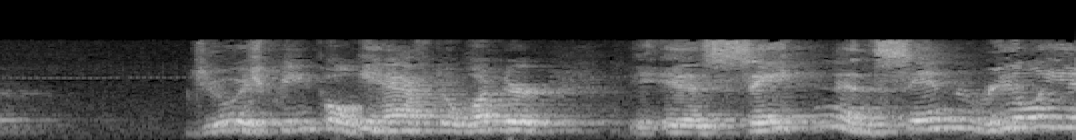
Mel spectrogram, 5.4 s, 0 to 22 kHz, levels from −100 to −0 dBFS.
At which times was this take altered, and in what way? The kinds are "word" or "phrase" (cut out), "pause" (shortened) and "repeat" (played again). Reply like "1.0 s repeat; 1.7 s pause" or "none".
1.8 s word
